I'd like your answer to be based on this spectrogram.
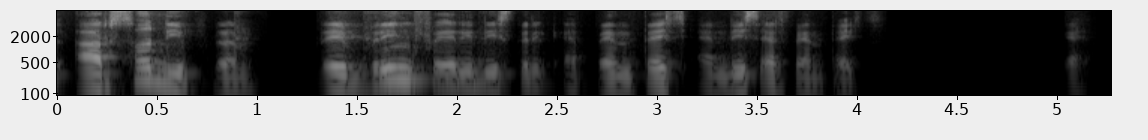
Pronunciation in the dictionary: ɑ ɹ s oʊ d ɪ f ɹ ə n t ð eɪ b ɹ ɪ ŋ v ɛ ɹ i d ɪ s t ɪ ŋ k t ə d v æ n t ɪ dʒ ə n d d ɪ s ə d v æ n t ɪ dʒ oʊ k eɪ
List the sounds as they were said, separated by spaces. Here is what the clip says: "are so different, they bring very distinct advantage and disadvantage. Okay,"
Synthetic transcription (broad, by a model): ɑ ɹ s oʊ d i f ɹ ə n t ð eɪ b ɹ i ŋ f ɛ ɹ i d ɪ s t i k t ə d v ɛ n t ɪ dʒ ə n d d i s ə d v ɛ n t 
